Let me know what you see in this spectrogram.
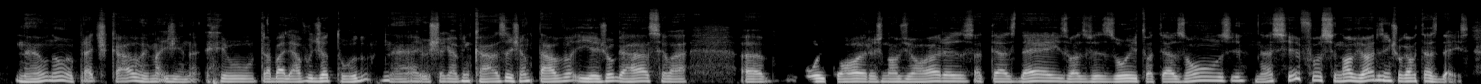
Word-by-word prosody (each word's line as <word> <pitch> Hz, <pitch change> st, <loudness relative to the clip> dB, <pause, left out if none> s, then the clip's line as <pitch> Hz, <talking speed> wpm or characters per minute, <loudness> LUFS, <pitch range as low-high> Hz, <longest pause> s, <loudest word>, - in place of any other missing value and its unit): Não 135 Hz, +1 st, +1 dB
não, 185 Hz, +1 st, 0 dB
eu 140 Hz, -, -2 dB
praticava, 140 Hz, +3 st, -3 dB
imagina, 130 Hz, -2 st, -3 dB, 0.2 s
eu 135 Hz, -1 st, 0 dB
trabalhava 130 Hz, +1 st, 0 dB
o -, -, +3 dB
dia 150 Hz, +2 st, +4 dB
todo, 145 Hz, -, -1 dB
né, 135 Hz, -6 st, -4 dB
eu 125 Hz, -, -3 dB
chegava 130 Hz, +2 st, -2 dB
em -, -, +4 dB
casa, 135 Hz, +3 st, 0 dB
jantava 150 Hz, +1 st, +1 dB
e 145 Hz, -5 st, 0 dB
ia 135 Hz, 0 st, +5 dB
jogar, 150 Hz, -1 st, +1 dB
sei 135 Hz, -2 st, -4 dB
lá, 130 Hz, 0 st, -3 dB, 0.5 s
ah, 125 Hz, 0 st, 0 dB, 0.4 s
20h, 130 Hz, -1 st, +2 dB
21h 135 Hz, +2 st, 0 dB
até 135 Hz, -1 st, -2 dB
às 130 Hz, -1 st, 0 dB
22h 145 Hz, +1 st, +1 dB
ou, 130 Hz, -, +1 dB
às 130 Hz, -, -1 dB
vezes 130 Hz, 0 st, -1 dB
20h 140 Hz, -1 st, +4 dB
até 125 Hz, +1 st, -3 dB
às 125 Hz, 0 st, 0 dB
23h, 175 Hz, +2 st, 0 dB
né? 125 Hz, +3 st, -3 dB
Se 195 Hz, +9 st, 0 dB
fosse 185 Hz, -, -2 dB
21h 170 Hz, +4 st, +3 dB
a -, -, +4 dB
gente 170 Hz, -1 st, +1 dB
jogava 150 Hz, 0 st, +3 dB
até 150 Hz, -, -3 dB
às 135 Hz, -4 st, +2 dB
22h, -, -, -6 dB
135 Hz, 180 wpm, -22 LUFS, 130-150 Hz, 0.5 s, ia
